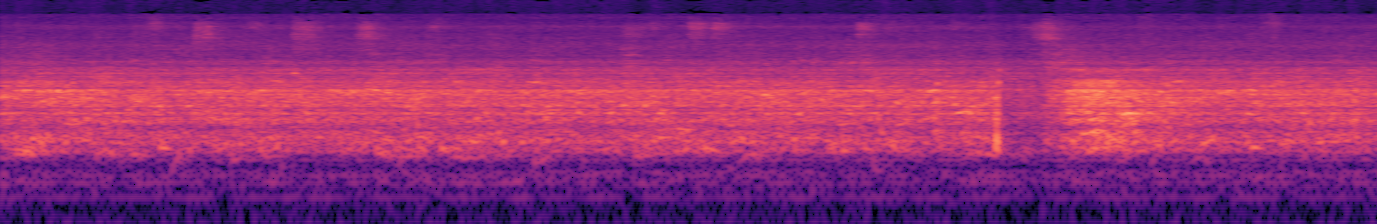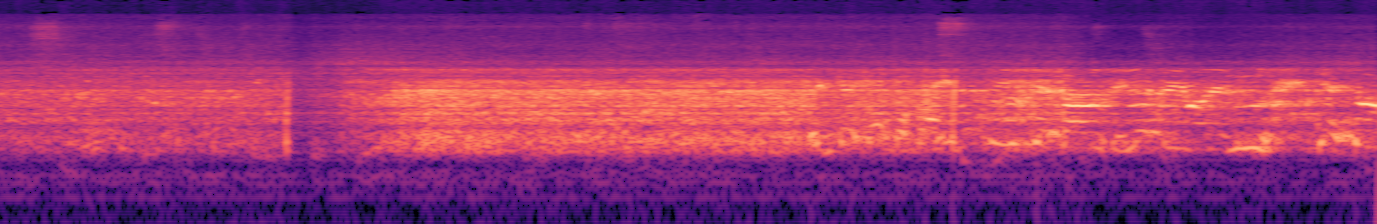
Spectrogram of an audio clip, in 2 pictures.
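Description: A radio receiver hisses with a steady rush of static.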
